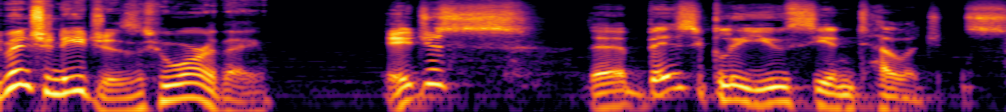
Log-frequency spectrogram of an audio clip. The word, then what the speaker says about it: Aegis: a package left and it's pronounced Aegis they need UC security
